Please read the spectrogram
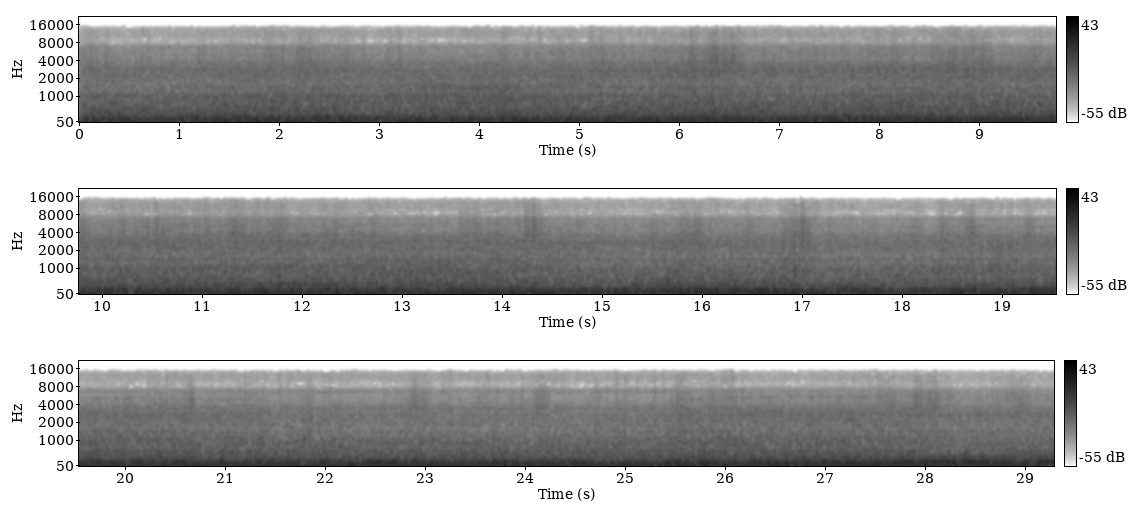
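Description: Bus engine and road noise heard from inside the cabin at the front while cruising on a highway: a steady low drone, with a faint higher whine joining about ten seconds in.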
